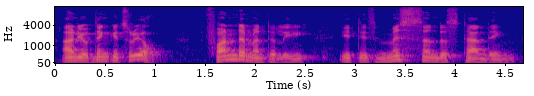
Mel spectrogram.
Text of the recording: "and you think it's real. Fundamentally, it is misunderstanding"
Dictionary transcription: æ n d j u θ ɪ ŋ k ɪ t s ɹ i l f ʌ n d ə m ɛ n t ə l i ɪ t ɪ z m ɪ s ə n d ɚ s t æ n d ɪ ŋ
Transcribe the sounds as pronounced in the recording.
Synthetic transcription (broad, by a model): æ n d j u t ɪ ŋ k ɪ t s ɹ i l f ʌ n d ə m ɛ n t ə l i ɪ t ɪ z m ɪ s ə n d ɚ s t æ n d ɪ ŋ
